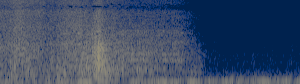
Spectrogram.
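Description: Clothing rustles and shuffles close by.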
